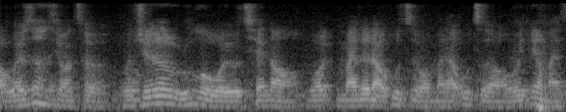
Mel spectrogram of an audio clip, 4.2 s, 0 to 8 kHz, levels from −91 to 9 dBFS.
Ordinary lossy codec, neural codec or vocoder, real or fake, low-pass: AAC, 32 kbps; none; real; 7.2 kHz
